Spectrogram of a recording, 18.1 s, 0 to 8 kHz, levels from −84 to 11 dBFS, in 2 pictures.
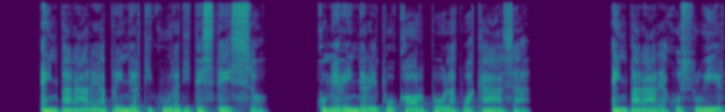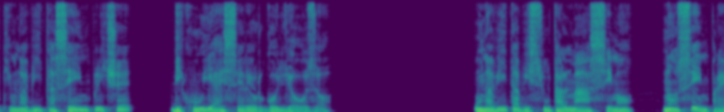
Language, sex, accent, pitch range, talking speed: Italian, male, native, 110-140 Hz, 115 wpm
